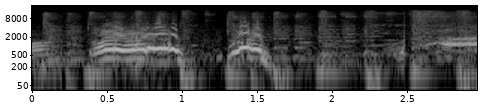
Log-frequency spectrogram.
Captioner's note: screaming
